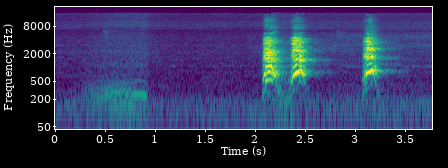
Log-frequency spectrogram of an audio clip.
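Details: A dog barks at its own neighbour in Selat, Kapuas, Central Kalimantan, on 5 August 2017; a soft low murmur first, then a silence, followed by two quick loud barks and one more.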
